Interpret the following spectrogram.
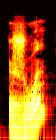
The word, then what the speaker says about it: joint: Joindre, joint. Rejoindre, rejoint. Okay? Same thing. Final T not pronounced. Joint. So when you get this O-I-N combination of letters, you get the sound ouin.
